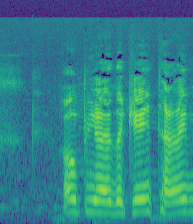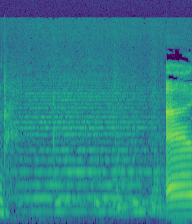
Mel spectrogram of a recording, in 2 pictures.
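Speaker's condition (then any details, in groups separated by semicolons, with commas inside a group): Multiple sclerosis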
